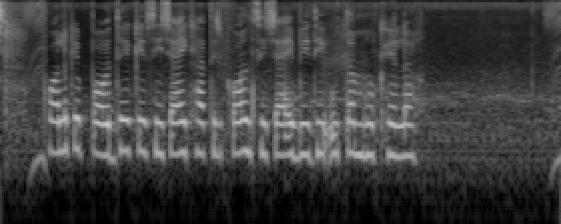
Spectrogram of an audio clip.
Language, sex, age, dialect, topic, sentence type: Bhojpuri, female, 18-24, Northern, agriculture, question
